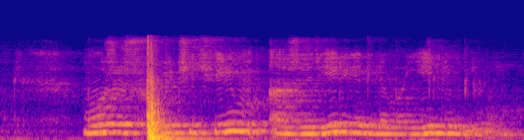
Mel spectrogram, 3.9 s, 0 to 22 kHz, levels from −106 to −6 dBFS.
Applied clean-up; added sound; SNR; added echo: none; Knock; -5 dB; reverberation time 0.8 s.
